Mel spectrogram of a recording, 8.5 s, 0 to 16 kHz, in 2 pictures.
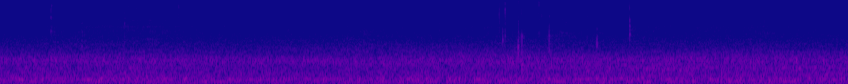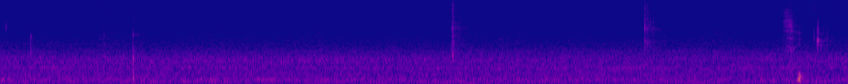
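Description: A few faint, sparse clicks and light scrapes as a needle pries a 3 V CR2032 lithium coin cell out of a bike computer's plastic battery compartment, over steady room hiss.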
